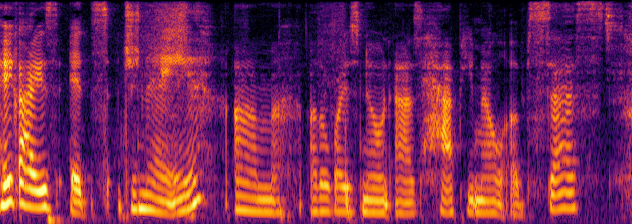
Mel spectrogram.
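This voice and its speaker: A woman with an ordinary speaking voice talks at a fairly slow pace. Her pitch is fairly low and her intonation lively. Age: 30s. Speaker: crafting vlogger. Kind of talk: casual vlog monologue. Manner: casual, many filler ums.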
